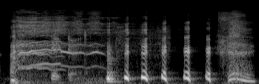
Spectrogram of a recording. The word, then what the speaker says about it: GITGUD: It is spelled GITGUD. Get good. Yeah. Like GitHub. That's right.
